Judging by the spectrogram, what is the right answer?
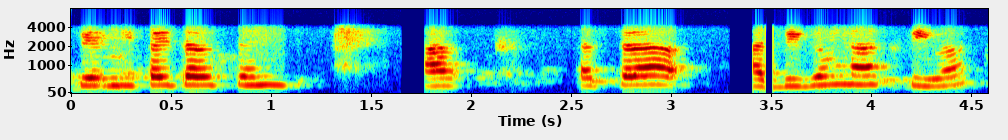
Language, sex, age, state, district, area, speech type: Sanskrit, female, 18-30, Kerala, Thrissur, urban, conversation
